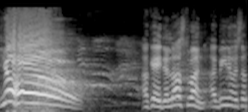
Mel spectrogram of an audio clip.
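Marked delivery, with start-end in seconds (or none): 0.0-1.3 loud high yo-ho cry; superhero shout. Acted. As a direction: belt out a heroic yell. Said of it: "Three, two, one".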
